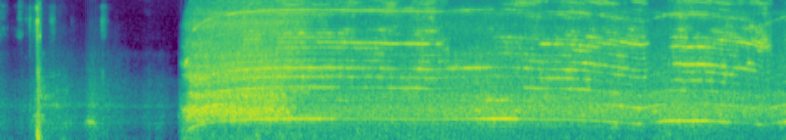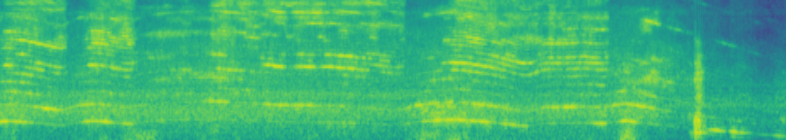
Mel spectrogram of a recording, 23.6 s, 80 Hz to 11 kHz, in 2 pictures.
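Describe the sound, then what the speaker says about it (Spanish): An angle grinder polishes welded metal on a driveshaft universal joint cross, rebuilt with Castolin Eutectic 680 hard-facing electrode. It gives a loud, continuous whining squeal whose pitch wavers and dips for about twenty seconds, with no talking. "Vamos a pulir nuevamente."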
